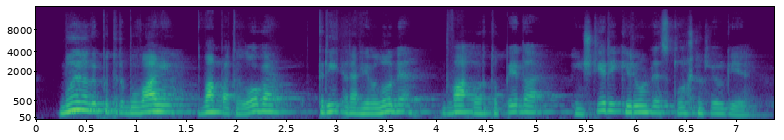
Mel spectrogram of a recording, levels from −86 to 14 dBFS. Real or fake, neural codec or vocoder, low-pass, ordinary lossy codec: fake; codec, 44.1 kHz, 2.6 kbps, DAC; 14.4 kHz; none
